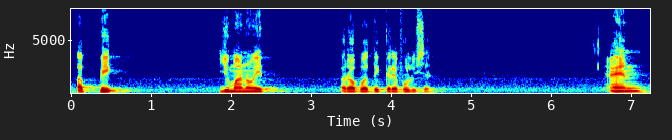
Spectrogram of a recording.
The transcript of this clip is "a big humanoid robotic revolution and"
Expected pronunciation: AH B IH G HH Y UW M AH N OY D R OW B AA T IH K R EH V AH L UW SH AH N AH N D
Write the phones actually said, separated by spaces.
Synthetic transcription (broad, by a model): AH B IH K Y UW M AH N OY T R OW B AA T IH K R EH F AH L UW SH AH N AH N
